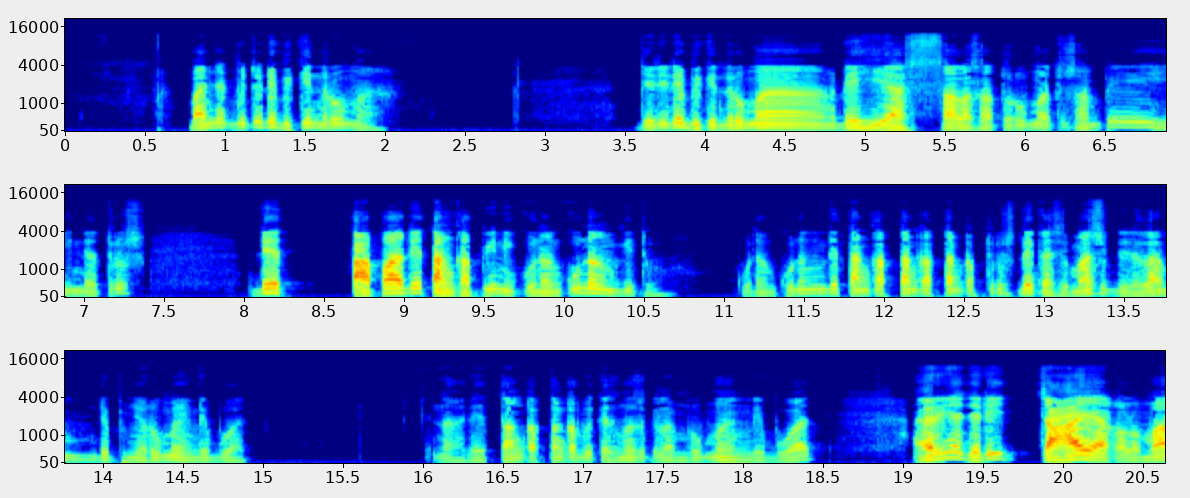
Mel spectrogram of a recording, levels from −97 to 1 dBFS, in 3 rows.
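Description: HE-AAC compression runs throughout this speech clip: the treble, empty above 12.3 kHz, is likely rebuilt from copied lower bands, so s sounds turn gritty and metallic, consistent with roughly 16 kbps.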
